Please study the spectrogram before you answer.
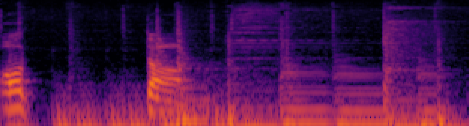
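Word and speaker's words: おっと: lengthen the consonant sound of the hiragana after the small tsu. Like this word, otto. Because that chisai tsu is in there, you just...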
